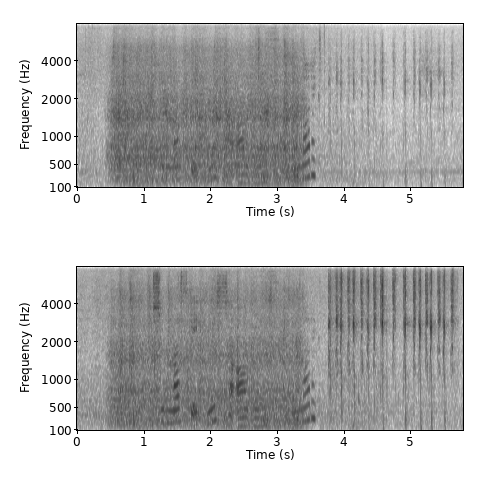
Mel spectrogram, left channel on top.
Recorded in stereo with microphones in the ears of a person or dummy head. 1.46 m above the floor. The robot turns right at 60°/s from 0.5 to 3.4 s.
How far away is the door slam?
No door slam in this recording.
